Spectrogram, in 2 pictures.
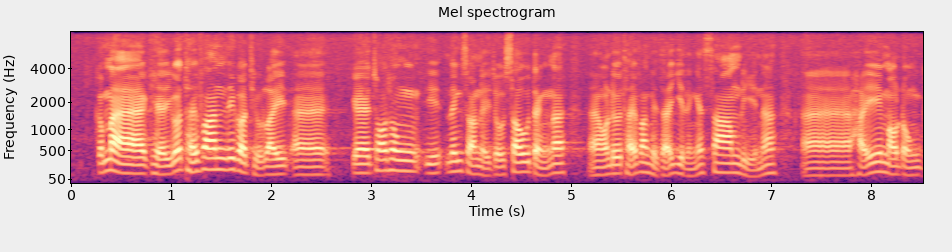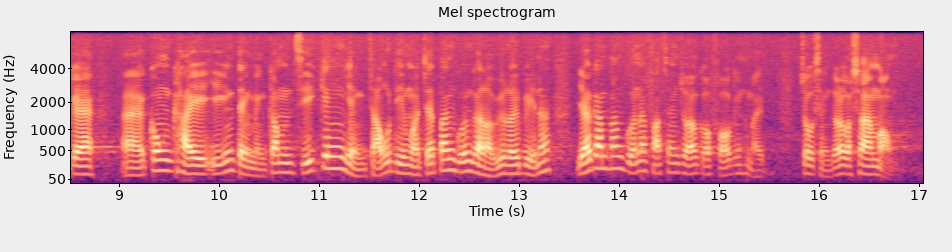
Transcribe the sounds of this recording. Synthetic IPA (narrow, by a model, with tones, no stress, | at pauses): kɐ˨˥mɛː˨kʰe˨˩jsɐ˨yː˨kɔ˨˥t̪ʰɐ˨˥jfaː˥nniː˥kɔː˧t̪ʰi˨˩wlɐ˨jʔɛː˨˩kɛː˧t͡sʰɔː˥t̪ʰʊ˥ŋ˨˧lɪ˥ŋsœː˨˧ŋle˨˩jt͡so˨wsɐ˥wt̪ɪ˨ŋlɛː˥ | ʔɛ̰˨˧ŋɔ˨˧de˨ji˧t̪ʰɐ˨˥jfaː˥nke˨˩sɐ˨˩hɐ˨˥jiː˧lɪ˨˩ŋjɐ˥t̚saː˥mliː˨˩nɛː˥ | ʔɛ˨ɦɐ˨˥jmɐ˨˧wt̪ʊ˨ŋkɛː˧ | ʔɛ˨˩kʊ˥ŋkʰɐ˧jjiː˨˧kɪ˥ŋt̪ɪ˨ŋmɪ˨˩ŋkɐ˧mt͡siː˨˥kɪ˥ŋjɪ˨˩ŋt͡sɐ̰˨˥wt̪iː˧mwaː˨t̚t͡sɛː˨˥pɐ˥nkuː˨˥nkɛː˧lwjyː˧lɵ˨˧ɥpiː˨nɛː˥jɐ˨˧wjɐ˥kaː˥np̬ɐ˥nku˨˥nlɛː˥faː˧t̚sɐ˥ŋt͡sɔː˨˦jɐ˥t̚kɔː˧fɔː˨˧kɪ˧˥ŋt̪ʰʊ˨˩maː˨˩ | t͡so˨wsɪ˨˩ŋt͡ɕɔː˨˦˥kɔː˧sœː˥ŋmɔ̰ː˨˩ŋ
